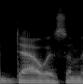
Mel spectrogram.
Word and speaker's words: Taoism: principles in taoism and when we say daoism it's spelt with a t t a o i s m um or the dao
